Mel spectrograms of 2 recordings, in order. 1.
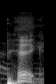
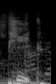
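这个元音短且松。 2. 这个元音长且紧，像 'ee'。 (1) "这个短元音是读作一个短促有力啊" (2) "千万不要读成peak"

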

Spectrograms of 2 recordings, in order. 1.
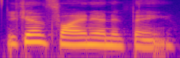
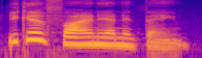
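'find' 的 d 直接连到 anything 里。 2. 'find' 的 d 直接连到 anything 里。

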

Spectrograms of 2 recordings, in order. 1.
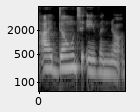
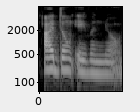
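'don't' 里的 t 很清楚，是爆破的。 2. 'don't' 里的 t 是阻住不放，没有爆破。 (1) "它不是I don't even know" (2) "结尾的t 是被吞掉了呀"

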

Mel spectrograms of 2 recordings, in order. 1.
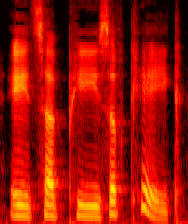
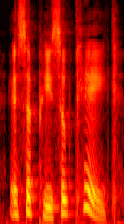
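这句话说得慢。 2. 这句话说得快。

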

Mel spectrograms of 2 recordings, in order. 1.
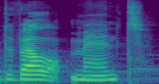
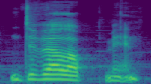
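p 音被强烈地爆破出来，听得很清楚。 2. p 音几乎不爆破，只有气流。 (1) "硬要把这个p 读出来的话呢你可能就会读错" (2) "development 不能读成development"

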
